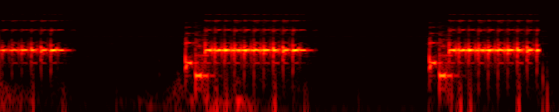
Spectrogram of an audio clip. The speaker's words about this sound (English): Let's see if this works. Phone is ringing. Okay. You guys ready?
